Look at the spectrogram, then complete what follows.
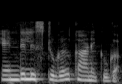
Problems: low volume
